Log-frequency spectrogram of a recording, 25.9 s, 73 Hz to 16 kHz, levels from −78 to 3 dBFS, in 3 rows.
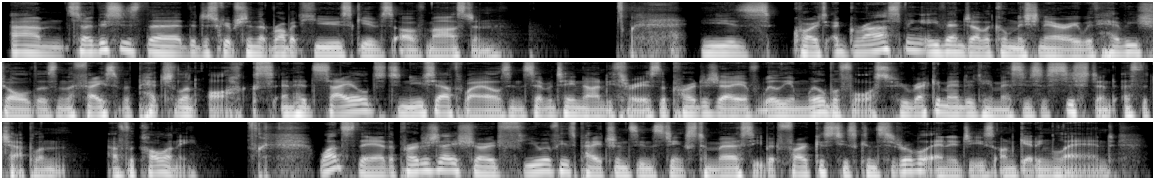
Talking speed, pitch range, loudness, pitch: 180 wpm, 95-125 Hz, -16 LUFS, 110 Hz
